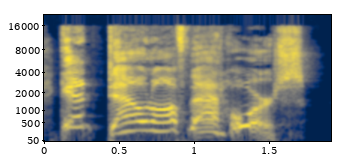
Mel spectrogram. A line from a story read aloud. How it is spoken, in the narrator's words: The colonel roared with laughter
